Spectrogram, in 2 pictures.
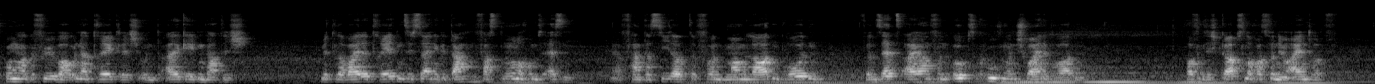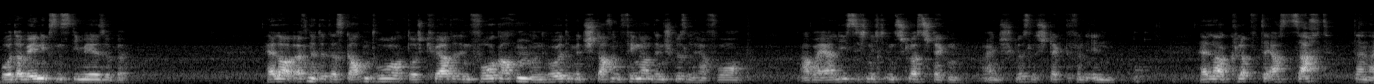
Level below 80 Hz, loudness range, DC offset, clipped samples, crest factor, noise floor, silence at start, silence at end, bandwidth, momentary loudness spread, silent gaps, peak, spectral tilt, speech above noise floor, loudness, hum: -50 dBFS; 8 LU; under 0.1%; under 0.1%; 20 dB; -50 dBFS; 0.05 s; 0 s; 11.5 kHz; 16 LU; none; -4 dBFS; -5.5 dB/octave; 27 dB; -23 LUFS; none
